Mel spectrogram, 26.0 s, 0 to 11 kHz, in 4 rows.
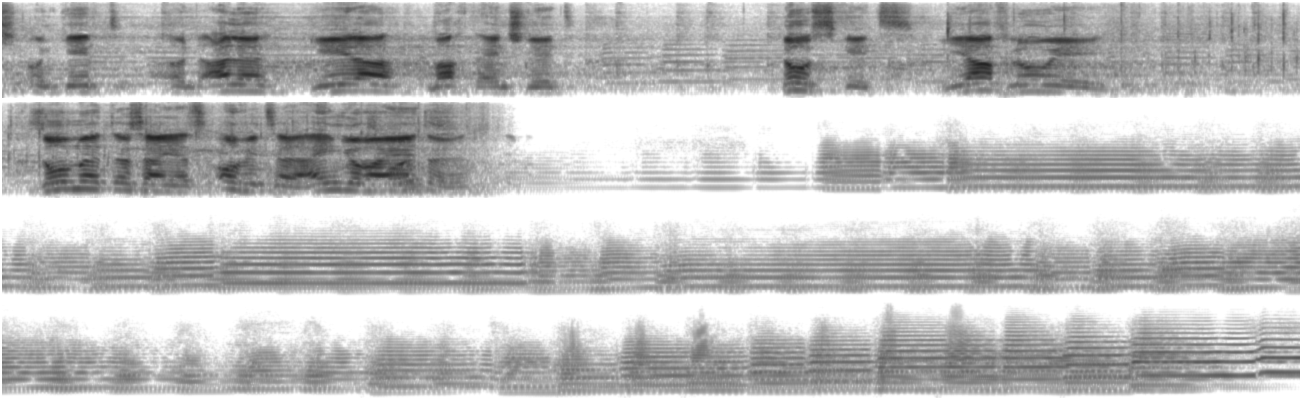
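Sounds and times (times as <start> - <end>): brass chords: 0.0 - 25.9.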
